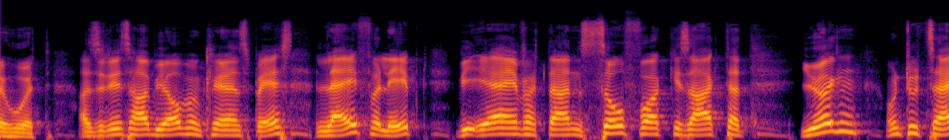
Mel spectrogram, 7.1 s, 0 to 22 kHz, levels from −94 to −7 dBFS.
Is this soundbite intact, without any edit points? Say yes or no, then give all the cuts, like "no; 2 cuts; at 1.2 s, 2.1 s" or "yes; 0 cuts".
yes; 0 cuts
